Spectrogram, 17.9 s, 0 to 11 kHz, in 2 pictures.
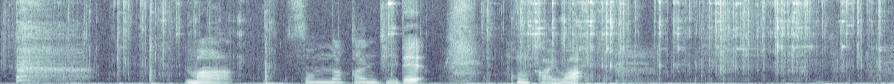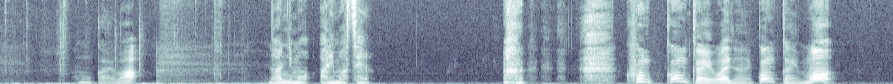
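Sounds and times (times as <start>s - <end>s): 
keys jangling in a pocket: 0.0s - 2.9s, 3.8s - 9.9s
speech: 1.8s - 2.4s, 3.0s - 6.3s, 9.7s - 10.6s, 11.6s - 12.7s, 14.0s - 14.3s, 15.2s - 17.4s.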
